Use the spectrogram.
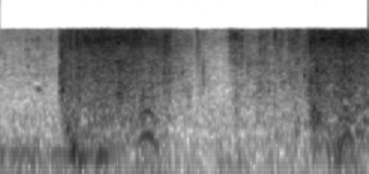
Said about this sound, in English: I ran to the rail and vaulted over into the icy river.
